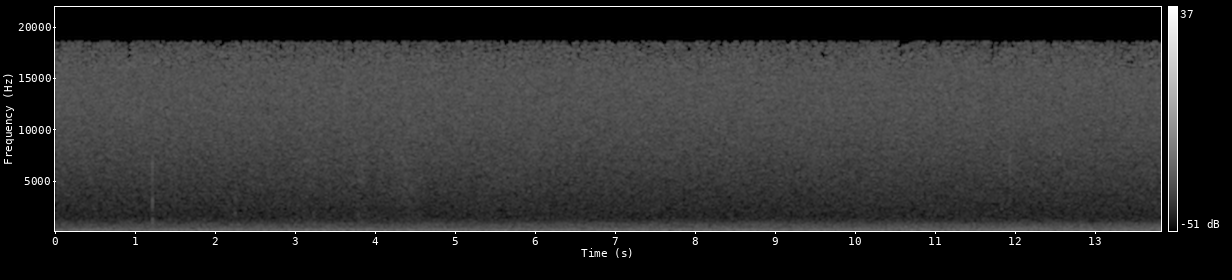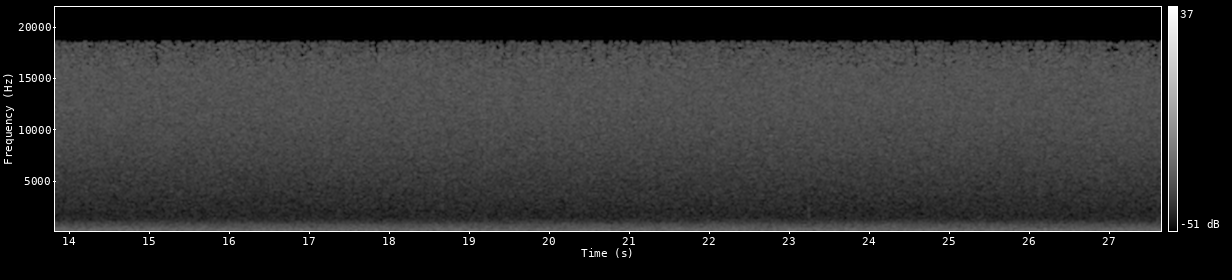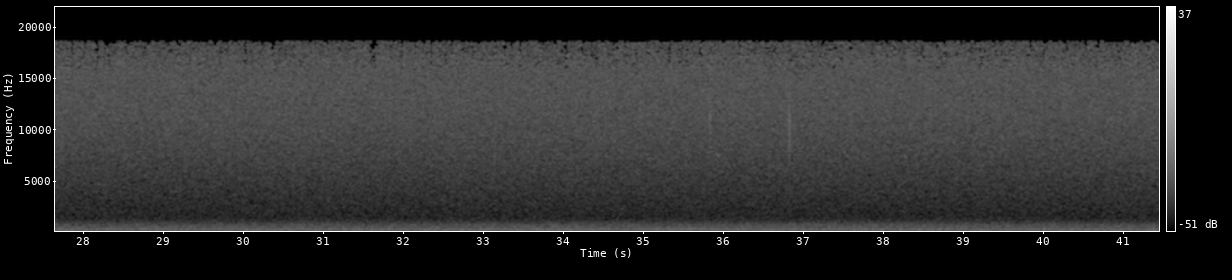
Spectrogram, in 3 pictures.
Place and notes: Seno Almirantazgo, Magallanes y la Antártica Chilena, Chile - storm log - distancia
distant waterfall (9,5km) across seno almirantazgo, no wind, ZOOM F1, XYH-6 cap
Unusual calm and clear day at the Almirantazgo Fjord. The waterfall on the other side of the Fjord was almost the only sourche of noise, faint, distant.
Región de Magallanes y de la Antártica Chilena, Chile, February 2021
